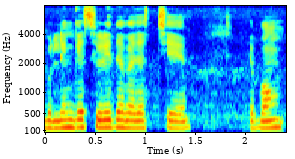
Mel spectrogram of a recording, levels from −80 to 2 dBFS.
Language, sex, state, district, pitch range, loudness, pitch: Bengali, female, Assam, Hailakandi, 165-180 Hz, -14 LUFS, 175 Hz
